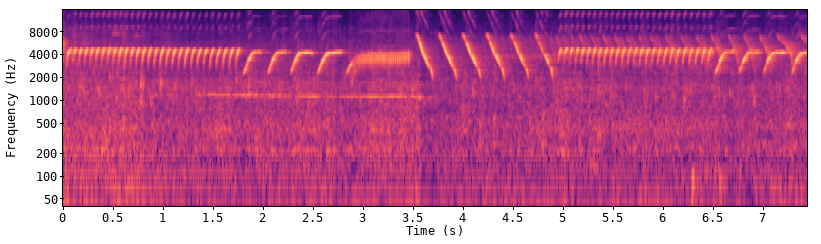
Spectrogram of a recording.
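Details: Lively canary song for coaxing caged canaries into song, with trickling water: a sustained fast trill, a few looping upslurred notes, a bright buzzy roll, steep downward sweeps, then the trill returns.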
